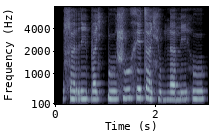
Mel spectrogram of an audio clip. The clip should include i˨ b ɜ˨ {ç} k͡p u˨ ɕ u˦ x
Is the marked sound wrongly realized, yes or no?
no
